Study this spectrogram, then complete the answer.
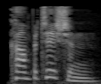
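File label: "competition" American English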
